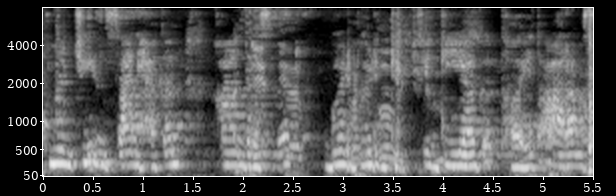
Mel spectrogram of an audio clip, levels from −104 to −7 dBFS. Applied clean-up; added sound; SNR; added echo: classical method WPE with log-MMSE.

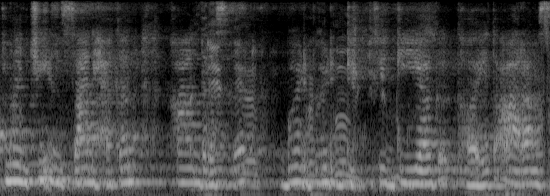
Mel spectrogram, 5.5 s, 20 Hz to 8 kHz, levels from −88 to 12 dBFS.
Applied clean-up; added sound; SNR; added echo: neural separator model SepFormer DNS4.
